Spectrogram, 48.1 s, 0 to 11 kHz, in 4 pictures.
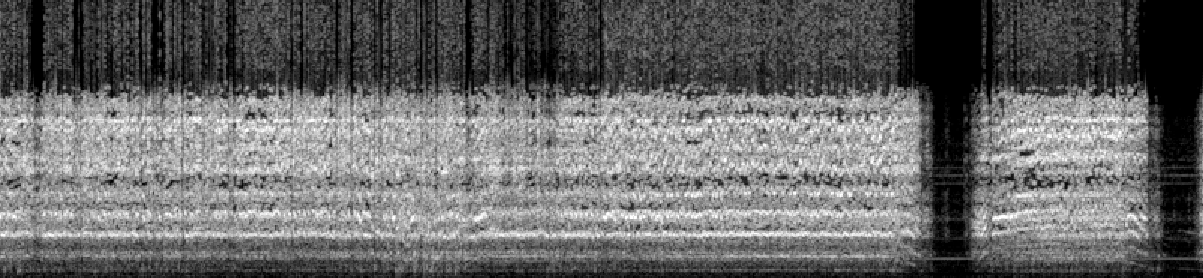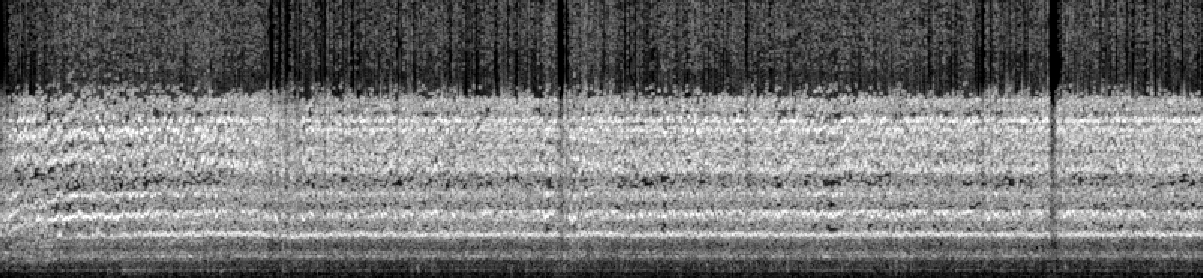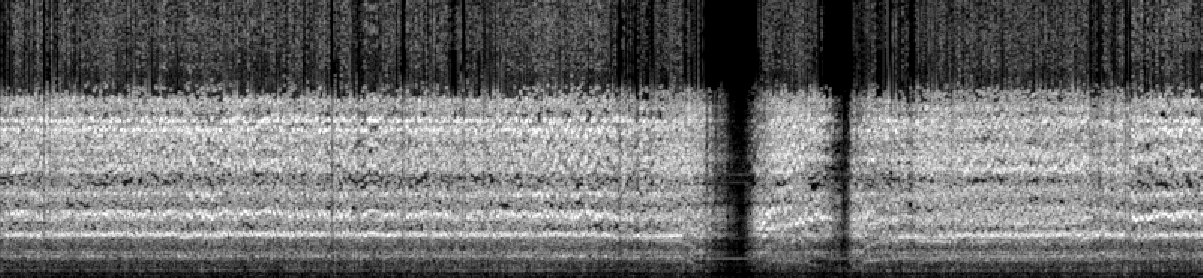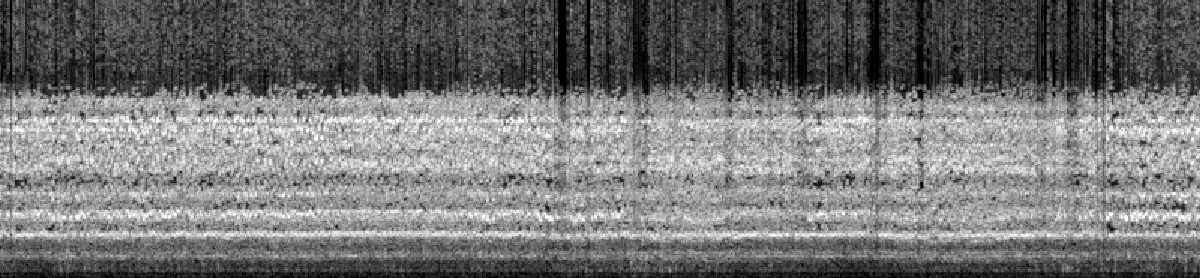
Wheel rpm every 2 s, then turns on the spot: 230, 230, 220, 210, 150, 130, 160, 220, 230, 230, 230, 230, 230, 230, 230, 140, 140, 220, 220, 220, 230, 220, 230, 230.
none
